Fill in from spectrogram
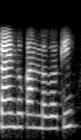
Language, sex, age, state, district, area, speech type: Odia, female, 18-30, Odisha, Subarnapur, urban, conversation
